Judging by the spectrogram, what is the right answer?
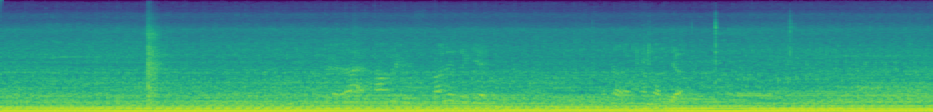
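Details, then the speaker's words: Land Rover on its first start-up after the engine was rebuilt (cooling issues noted): even, steady low rumble with a smooth beat and no knocks or ticks. It runs sweetly. "knocking no nothing run sweet um"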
